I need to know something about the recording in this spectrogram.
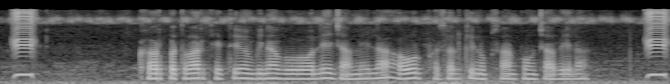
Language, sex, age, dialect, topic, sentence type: Bhojpuri, male, 31-35, Western, agriculture, statement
